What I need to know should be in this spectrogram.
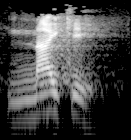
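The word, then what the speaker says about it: Nike (Νίκη): And this is the victory, the Greek word nikeo, from which the tennis shoe company got the logo Nike. Nike is how it's pronounced in the Greek.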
